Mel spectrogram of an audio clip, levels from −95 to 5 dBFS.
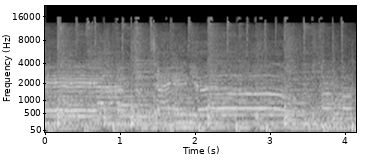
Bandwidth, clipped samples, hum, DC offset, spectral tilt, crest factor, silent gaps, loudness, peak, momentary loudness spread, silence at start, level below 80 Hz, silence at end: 16 kHz; under 0.1%; none; 0.2%; -5.5 dB/octave; 12 dB; none; -15 LUFS; -2 dBFS; 4 LU; 0 s; -32 dBFS; 0 s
